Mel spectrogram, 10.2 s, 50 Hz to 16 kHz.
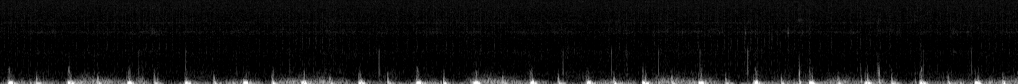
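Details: Person deliberately making their own heart speed up and slow down: steady low thumping heartbeats at about 107 per minute, pace shifting somewhat over the recording.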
